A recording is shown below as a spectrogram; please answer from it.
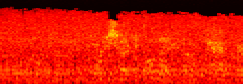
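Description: Indistinct voices of people nearby over a steady low rumble and a faint continuous hum.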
